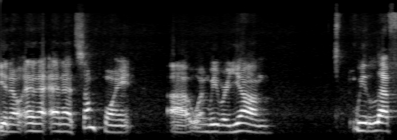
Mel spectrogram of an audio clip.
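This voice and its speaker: Speaking fairly slowly with a Bronx accent, a woman has a dark, mellow tone. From New York City, the Bronx. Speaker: retired EMS chief. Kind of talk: interview testimony.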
